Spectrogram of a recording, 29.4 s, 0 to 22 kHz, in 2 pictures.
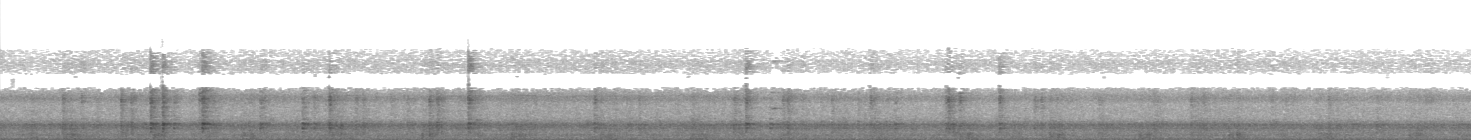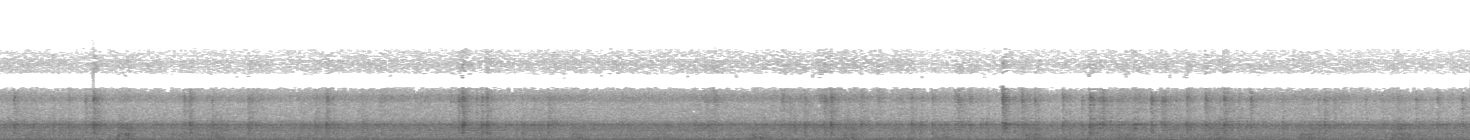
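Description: Nankai 8300 series electric train running at speed, heard from inside the front car: a steady rumble of wheels on rail with scattered short rail-joint clicks and a faint steady hum.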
